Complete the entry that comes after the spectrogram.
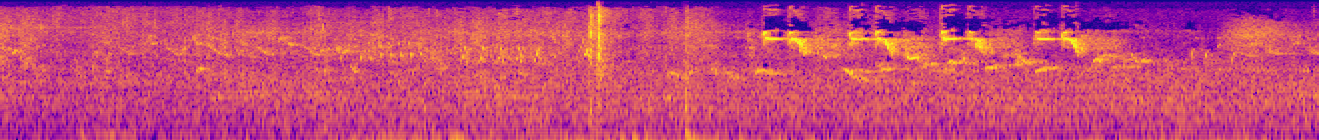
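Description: Faint outdoor birdsong: a small bird repeats a short, high chirping phrase about four times in quick succession about five seconds in, with fainter chirps before it, over a low outdoor hiss and a single sharp click.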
